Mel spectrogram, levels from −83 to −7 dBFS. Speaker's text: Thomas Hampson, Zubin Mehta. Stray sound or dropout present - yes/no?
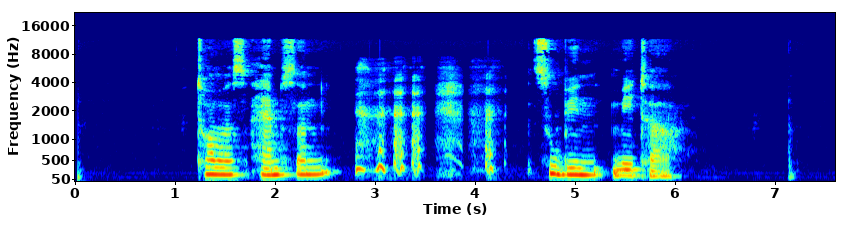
yes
